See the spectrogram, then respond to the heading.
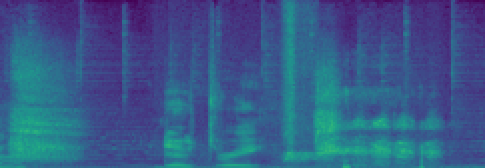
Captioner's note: laughs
